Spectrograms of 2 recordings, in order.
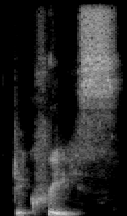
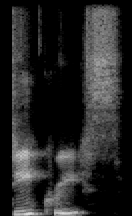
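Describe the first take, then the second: First: The stress is on the second syllable. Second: The stress is on the first syllable. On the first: It is used as a verb. "The stress is on the second part" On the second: It is used as a noun. "instead of decrease"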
